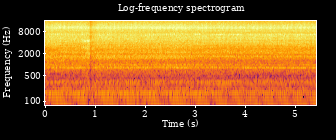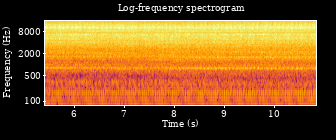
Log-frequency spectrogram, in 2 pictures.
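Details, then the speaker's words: Used Nissan Grand Livina L10 automatic idling cold: smooth even hum, its typical ticking almost inaudible; exhaust somewhat loud because part of it seems removed. "ya alhamdulillah halus mesinnya suara ngelitik-ngelitik ala khasnya Livina kayaknya hampir tidak terdengar"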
